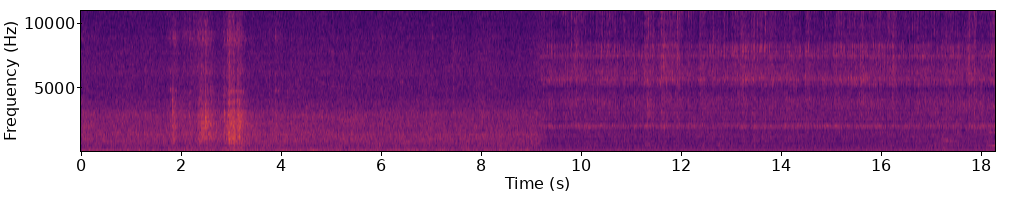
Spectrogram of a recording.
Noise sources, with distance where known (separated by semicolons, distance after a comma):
unidentified impact machinery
